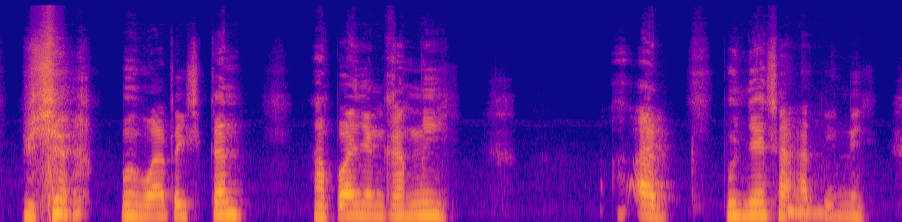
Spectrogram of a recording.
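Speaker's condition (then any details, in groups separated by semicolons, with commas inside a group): Cerebral palsy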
